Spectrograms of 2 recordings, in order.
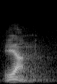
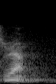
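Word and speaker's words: Ren (仁): In Confucius' philosophy, the fundamental virtue of a human being is called yan spelled J E N for reasons best known to Chinese scholars. Uh, I don't know what they are, but it's pronounced Ren.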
